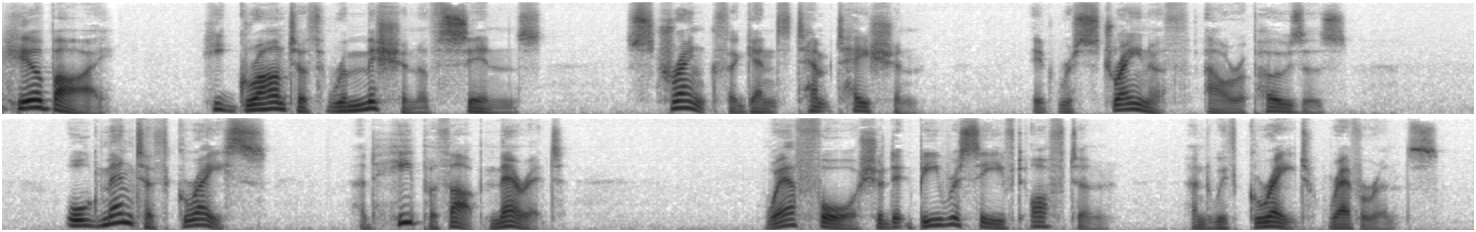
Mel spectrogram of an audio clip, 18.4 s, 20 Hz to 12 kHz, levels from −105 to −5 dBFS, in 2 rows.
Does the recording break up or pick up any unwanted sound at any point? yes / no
no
